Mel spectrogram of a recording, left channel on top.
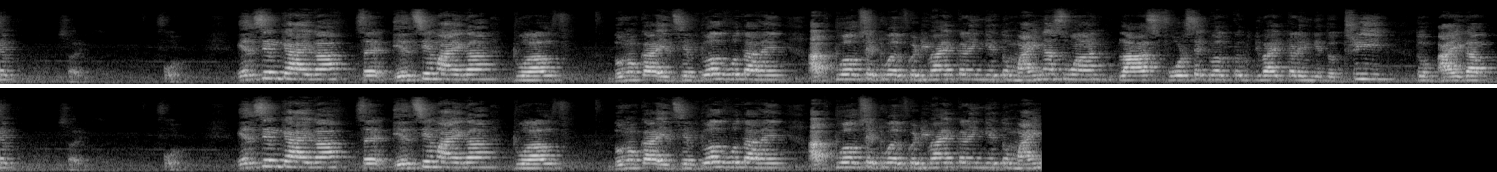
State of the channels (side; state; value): right; drops out; at 10.5 s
